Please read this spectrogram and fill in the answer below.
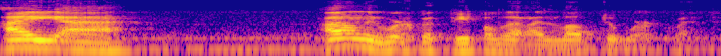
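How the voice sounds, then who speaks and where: A man talks at a medium pitch and a moderate pace, with ordinary pitch variation. Noticeable background noise runs underneath. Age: 60s. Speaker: marketing consultant. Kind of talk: podcast interview.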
